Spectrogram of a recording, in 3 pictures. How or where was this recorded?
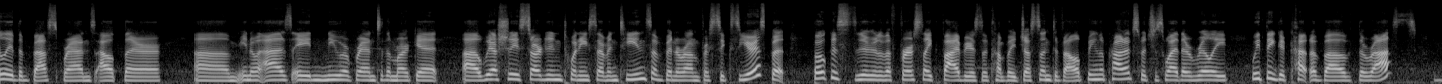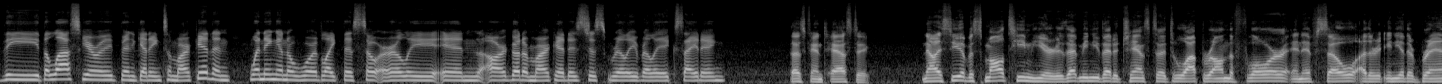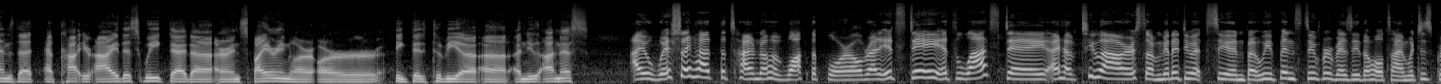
busy venue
